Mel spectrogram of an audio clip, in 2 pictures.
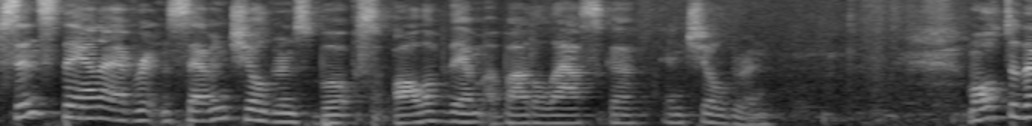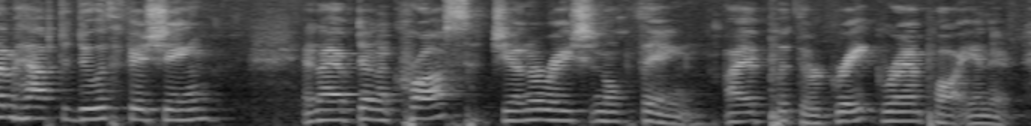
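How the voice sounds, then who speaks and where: A woman speaks at a moderate pace. Her recording has audible room echo and noticeable background noise. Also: fairly low pitch for a woman, lively intonation. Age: 80s+. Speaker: children's book author and fisherwoman. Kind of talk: open mic talk.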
